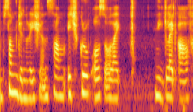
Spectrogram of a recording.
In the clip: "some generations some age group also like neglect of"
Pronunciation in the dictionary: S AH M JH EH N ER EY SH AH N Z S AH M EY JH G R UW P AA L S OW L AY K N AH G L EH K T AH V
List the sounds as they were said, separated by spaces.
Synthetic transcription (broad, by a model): S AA M JH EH N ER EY SH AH N S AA M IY CH G R UW P AA L S OW L AY K N AH G L EH K T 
